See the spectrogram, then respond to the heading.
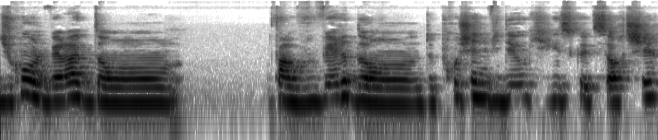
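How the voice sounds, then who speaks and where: A woman talks at a fairly slow pace, her medium pitch carrying fairly even intonation. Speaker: YouTuber. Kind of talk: casual vlog. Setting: sitting in her bed. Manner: hesitant, many fillers.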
